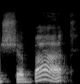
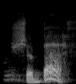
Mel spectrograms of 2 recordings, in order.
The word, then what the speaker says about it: Shabbat: But you'll find that the word Shabbat is actually written with the Dagesh, Shabbat.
